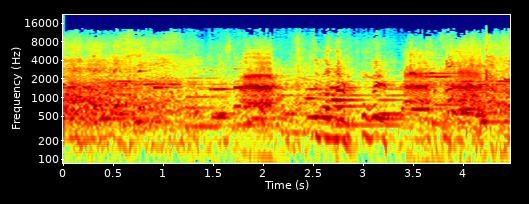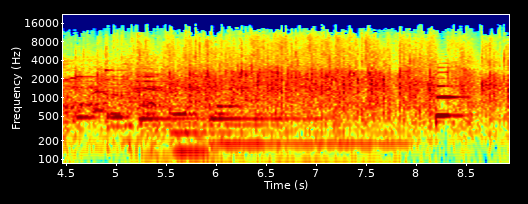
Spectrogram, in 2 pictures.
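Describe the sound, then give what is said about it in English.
An audience breaks into loud, sustained applause with cheering and laughter mixed in, a steady wash of clapping for several seconds, indicating that Barry Cryer and Graham Garden appear to have dressed the doll first. “Well, that round of applause indicates to you that Barry Cryer and Graham Garden appear to have dressed the doll first.”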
